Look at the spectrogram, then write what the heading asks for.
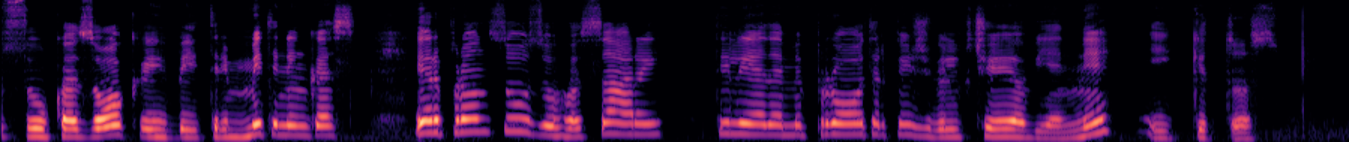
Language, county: Lithuanian, Vilnius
